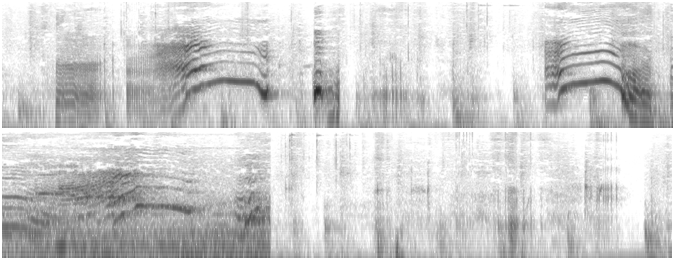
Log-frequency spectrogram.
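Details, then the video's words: Puppy yawning in front of the camera indoors: several voiced, squeaky yawns that rise and fall in pitch, with a long breathy, strained stretch in the middle and quiet shuffling between them. "Funny cute puppy yawning video"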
